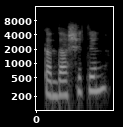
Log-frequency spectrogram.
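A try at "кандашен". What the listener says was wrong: Kardashian, just no. You don't have the T.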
